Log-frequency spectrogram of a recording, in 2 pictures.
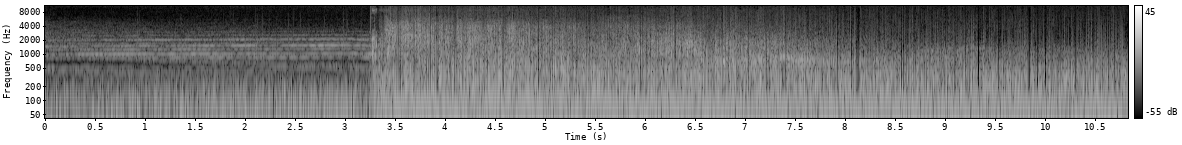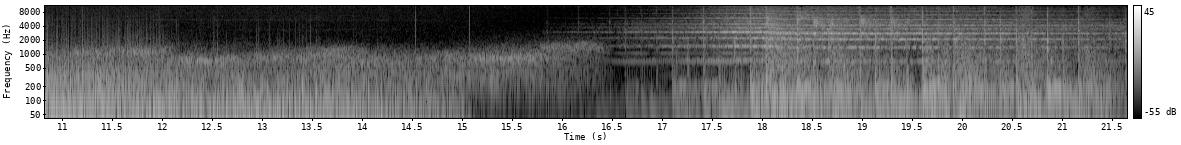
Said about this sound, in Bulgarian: И ако не ви се струва плашещо познато, чуйте как звучи взривена атомна бомба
